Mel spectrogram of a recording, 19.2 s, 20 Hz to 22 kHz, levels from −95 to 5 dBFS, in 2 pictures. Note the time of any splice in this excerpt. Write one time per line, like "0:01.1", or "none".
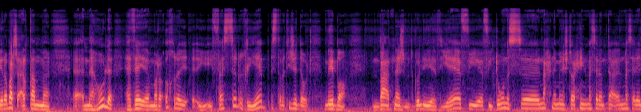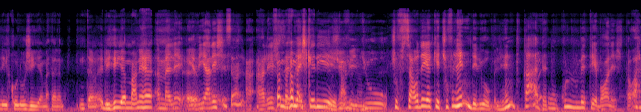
0:15.4
0:17.8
